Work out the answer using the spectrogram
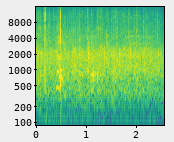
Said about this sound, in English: Amazing. Amazing. Yes, round of applause.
